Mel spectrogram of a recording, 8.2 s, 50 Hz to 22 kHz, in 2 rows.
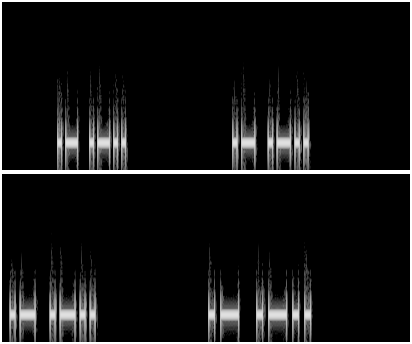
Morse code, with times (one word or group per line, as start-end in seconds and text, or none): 0.6-1.2 AL
2.3-3.1 AL
4.2-5.0 AL
6.1-7.2 AL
